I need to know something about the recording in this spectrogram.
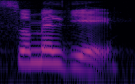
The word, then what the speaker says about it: sommelier: all right number two the sommelier that's how you pronounce it sommelier does the sommelier have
